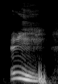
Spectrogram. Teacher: عین کو ہا سے ملا کے پڑھیں گے ای، حلق بند کر کے کھولیں ای، یہ نہیں کرنا ہے، ہا نہیں پڑھنا ہے، یہ ہا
